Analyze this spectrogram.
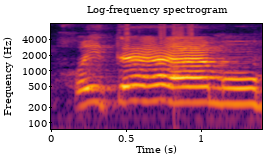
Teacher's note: خا کو موٹا پڑھیں گے، تا پر کھڑا زبر ہے، ایک الف کی مقدار کھینچیں گے، ہاں پر الٹا پیش ہے، اس کو بھی ایک الف کی مقدار کھینچ کر پڑھیں گے۔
